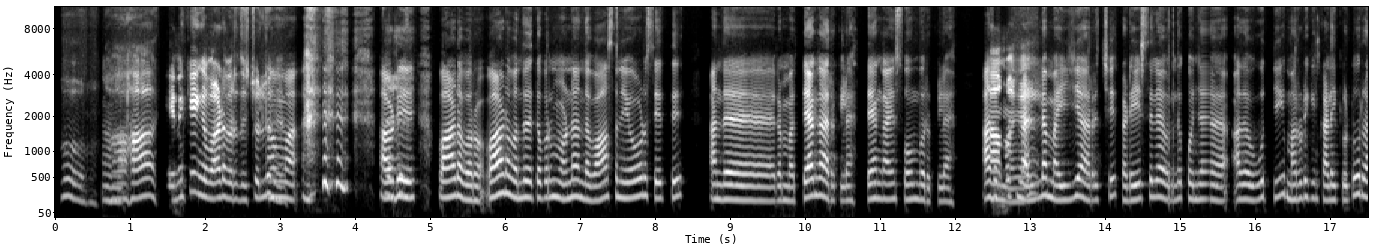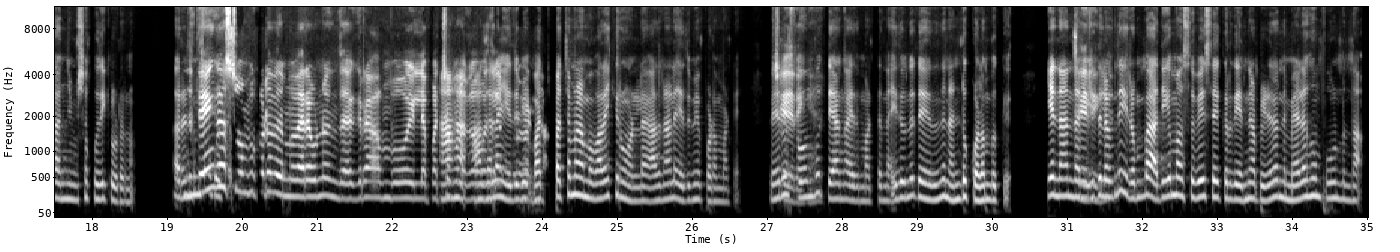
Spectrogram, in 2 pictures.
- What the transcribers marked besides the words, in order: static; laugh; chuckle; other background noise; drawn out: "அந்த"; distorted speech
- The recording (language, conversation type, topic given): Tamil, podcast, உங்கள் வீட்டில் சமைக்கும் உணவுகள் உங்கள் அடையாளத்தை எவ்வாறு வெளிப்படுத்துகின்றன?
